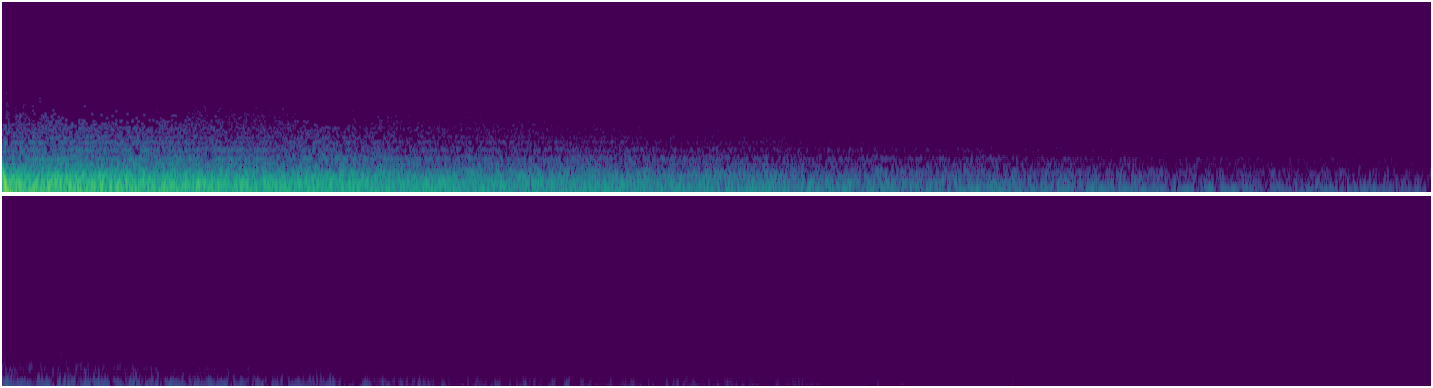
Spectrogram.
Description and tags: Trailer Sub
awesome, thrilling, impact, trailer, raiser, sub, movie, budget, deep, cinema, swoosh, action, hit, low, orchestral, sound, low-budget, film, epic, free, design, suspense, scary, whoosh, horror, cinematic, dope, mind-blowing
